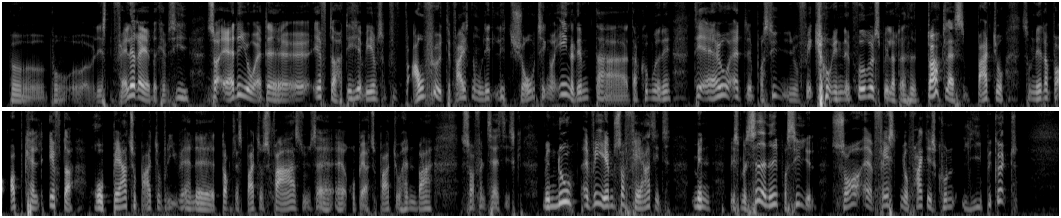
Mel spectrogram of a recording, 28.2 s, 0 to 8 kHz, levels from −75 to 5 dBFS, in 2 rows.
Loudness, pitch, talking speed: -29 LUFS, 225 Hz, 200 wpm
